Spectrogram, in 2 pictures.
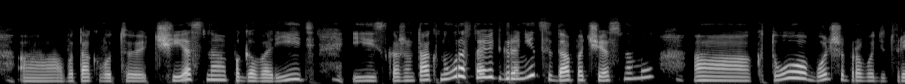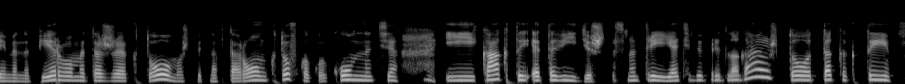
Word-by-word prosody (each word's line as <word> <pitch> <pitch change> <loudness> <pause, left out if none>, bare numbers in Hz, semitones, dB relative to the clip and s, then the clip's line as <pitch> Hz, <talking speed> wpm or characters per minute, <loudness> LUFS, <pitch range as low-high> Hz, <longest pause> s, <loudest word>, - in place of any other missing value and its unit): а, 150 0 -4
вот 165 +1 -5
так 165 -1 0
вот, 155 0 -4
э, 155 -1 0
честно 215 +2 +3
поговорить 170 +6 -1 0.3
и, 170 +1 -3
скажем 175 +1 -4
так, 210 +3 +4
ну, 245 +8 +1
расставить 340 -4 +6
границы, 275 - +2
да, 195 +1 +7
по-честному. 235 - 0 0.4
А, 180 -2 +2
кто 275 +7 +4
больше 220 +3 0
проводит 170 -5 -5
время 155 -3 -4
на 140 -2 -11
1 185 0 -1
этаже, 165 -1 -2
кто, 220 +4 +1
может 150 -3 -12
быть, - - -15
на 140 - -9
2, 170 +9 -2
кто 235 +5 -1
в - - -13
какой 145 -2 -8
комнате, 200 -3 -2 0.5
и 190 +1 -1
как 220 +3 +3
ты 205 -1 0
это 190 +1 +1
видишь. 180 -7 -2
Смотри, 190 0 -3
я 175 +1 +1
тебе 200 +1 -9
предлагаю, 200 - -2
что 205 -7 0
так 215 +1 +1
как 200 - -11
ты, 210 -3 0
190 Hz, 150 wpm, -24 LUFS, 170-215 Hz, 0.5 s, да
